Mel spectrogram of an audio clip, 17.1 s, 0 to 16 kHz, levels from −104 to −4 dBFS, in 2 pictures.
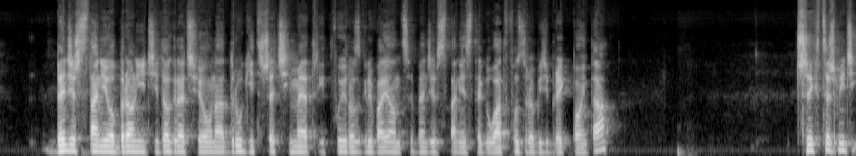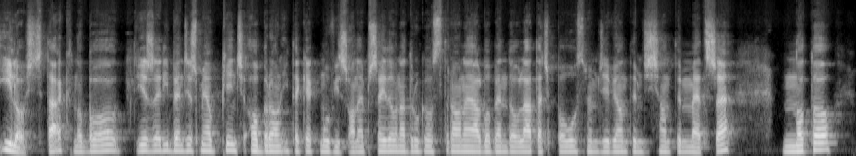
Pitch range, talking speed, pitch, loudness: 120-140 Hz, 185 wpm, 125 Hz, -25 LUFS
